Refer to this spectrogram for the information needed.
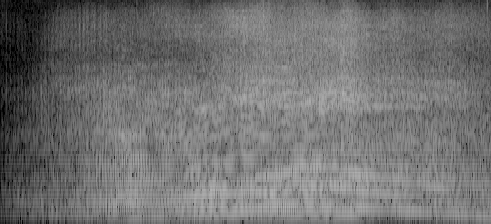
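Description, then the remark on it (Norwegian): A race car engine roars as it speeds past, its pitch climbing and then dropping away, loud and steady for the whole stretch with no voices. “Se for deg at du sitter i en racerbil og kjører så fort du bare klarer på baner du kanskje aldri har sett maken til tidligere.”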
